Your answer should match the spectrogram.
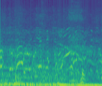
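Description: A street crowd talking and calling out over one another, with a steady low rumble underneath.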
